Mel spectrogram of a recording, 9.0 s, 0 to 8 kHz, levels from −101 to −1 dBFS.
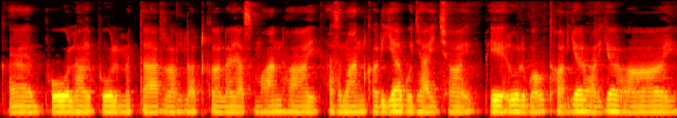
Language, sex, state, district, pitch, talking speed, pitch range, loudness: Maithili, male, Bihar, Samastipur, 105 Hz, 120 wpm, 105-110 Hz, -32 LUFS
